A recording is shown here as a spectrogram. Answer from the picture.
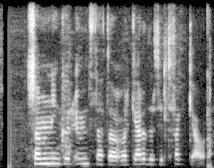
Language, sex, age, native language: Icelandic, female, 14, Icelandic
